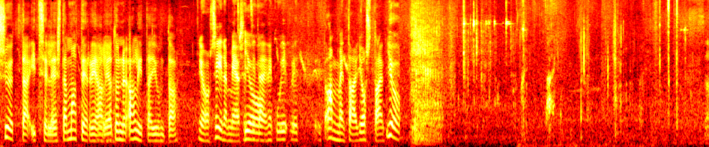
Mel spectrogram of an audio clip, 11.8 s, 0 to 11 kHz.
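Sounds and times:
speech: 0.0s - 7.2s
white horse snorting: 6.8s - 7.8s
white horse hooves thudding: 7.3s - 10.6s.

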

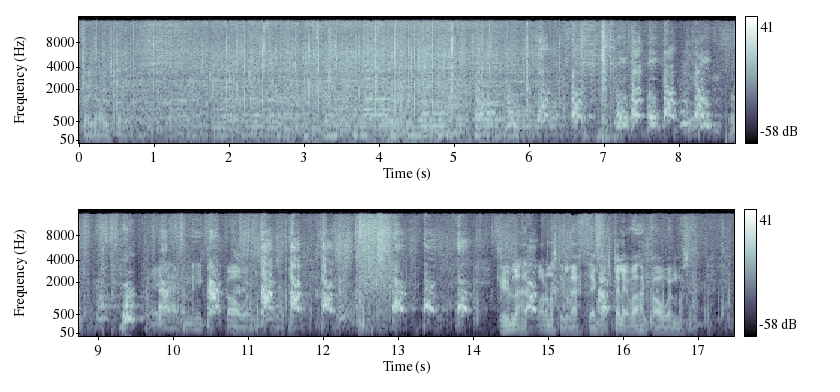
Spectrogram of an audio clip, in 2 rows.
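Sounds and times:
speech: 0.1s - 1.1s, 1.8s - 6.0s, 10.0s - 11.8s, 14.4s - 17.3s
Finnish Hound dog barking: 5.3s - 16.0s.

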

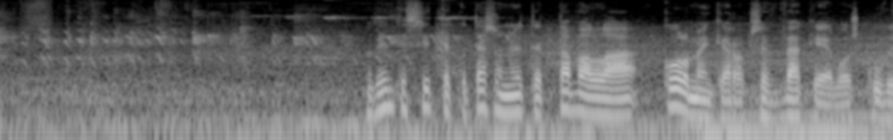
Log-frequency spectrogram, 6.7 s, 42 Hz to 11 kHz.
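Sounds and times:
dense flock of jackdaws calling near their roost: 0.0s - 5.1s
speech: 2.8s - 6.6s.

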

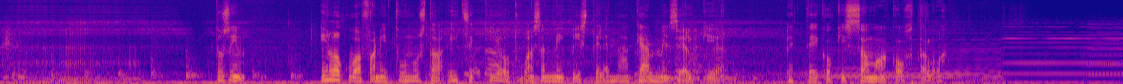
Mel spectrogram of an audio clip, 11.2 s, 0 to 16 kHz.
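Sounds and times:
soft snoring: 0.0s - 1.9s, 4.3s - 8.0s
deep slow breathing: 0.0s - 2.8s, 4.3s - 8.1s
steady hum: 0.0s - 10.0s
speech: 2.2s - 2.6s, 3.2s - 9.6s.

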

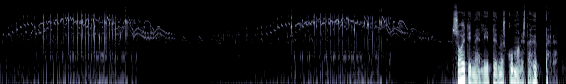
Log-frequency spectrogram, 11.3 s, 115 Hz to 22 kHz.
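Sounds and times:
great snipe high rasping twittering calls: 0.0s - 11.3s
great snipe rapid bill-clicking at a lek: 0.5s - 2.8s, 5.8s - 7.9s
speech: 9.2s - 11.0s.

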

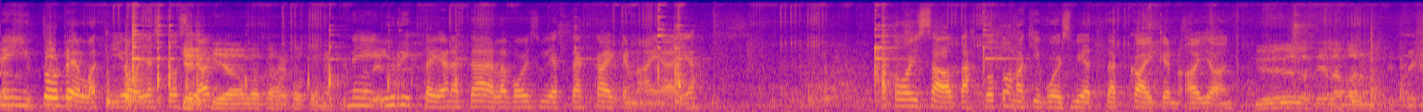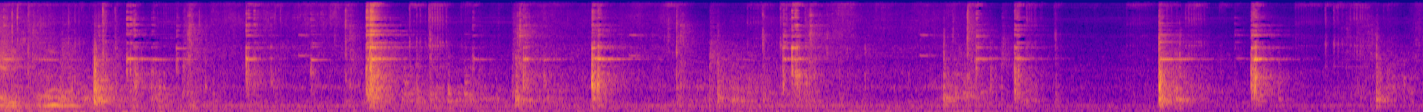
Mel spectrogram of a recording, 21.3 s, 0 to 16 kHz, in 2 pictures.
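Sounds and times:
beer bottles clinking in a bottling machine: 0.0s - 5.4s, 6.4s - 8.7s, 9.7s - 15.6s, 16.4s - 17.0s, 17.7s - 18.6s, 19.4s - 20.4s
beer-bottling machine low steady hum: 0.0s - 21.3s
speech: 0.1s - 5.5s, 6.6s - 11.5s.

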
